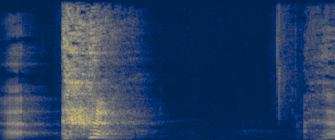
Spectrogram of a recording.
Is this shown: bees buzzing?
no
